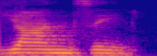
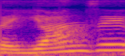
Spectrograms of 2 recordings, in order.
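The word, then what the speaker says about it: Yangtze: एंड the pronunciation the यांजे और द यांजी इज the longest river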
